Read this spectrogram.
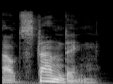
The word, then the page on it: outstanding: British English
